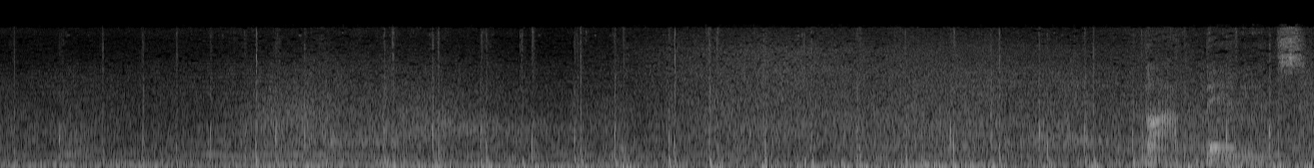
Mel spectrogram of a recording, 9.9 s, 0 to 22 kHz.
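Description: Roach, the horse in Witcher 3, trots along with steady clip-clopping hooves at moderate distance, the rhythmic steps running throughout under low game ambience.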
